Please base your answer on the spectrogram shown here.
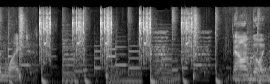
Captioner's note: pictures clicking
